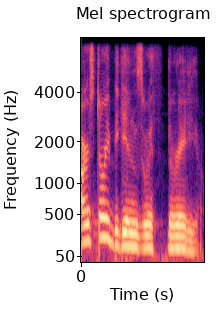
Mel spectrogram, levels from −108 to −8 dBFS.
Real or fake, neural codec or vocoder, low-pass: fake; codec, 24 kHz, 3 kbps, HILCodec; 7.2 kHz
